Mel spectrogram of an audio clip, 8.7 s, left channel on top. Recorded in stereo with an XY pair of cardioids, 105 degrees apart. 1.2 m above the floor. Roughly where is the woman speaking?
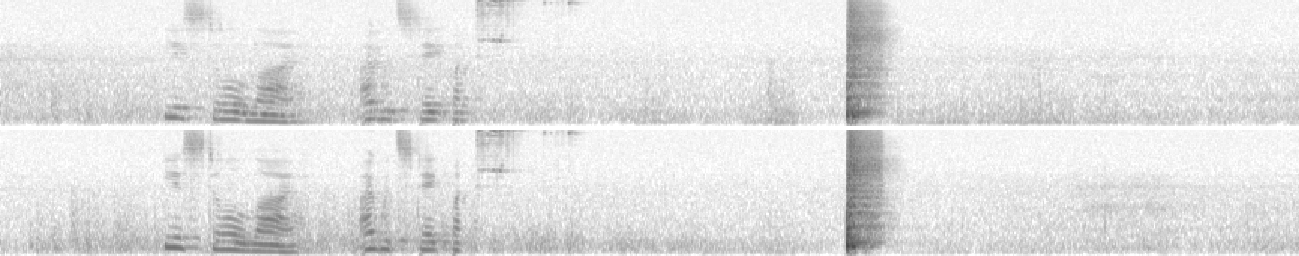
Ahead right.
